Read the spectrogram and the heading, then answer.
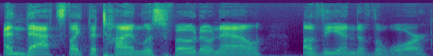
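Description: A man's voice: a little high, a little fast, fairly bright tone, clear, resonant tone, dry recording, clean studio sound. A man co-hosting a comedy podcast, chatting casually in a teasing, mock-scolding way. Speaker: podcast co-host.

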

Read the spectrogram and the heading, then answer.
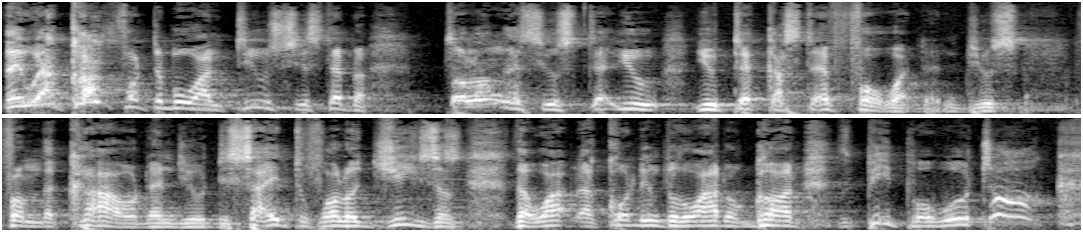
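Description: A male preacher delivering a sermon with a lively, swooping delivery. His voice sits fairly high and carries a gravelly, rough edge. He moves from loud bursts to quiet asides. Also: brisk. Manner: animated preaching, swinging from shouts to hushed asides.

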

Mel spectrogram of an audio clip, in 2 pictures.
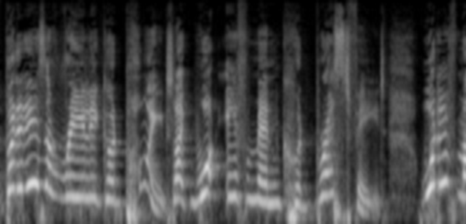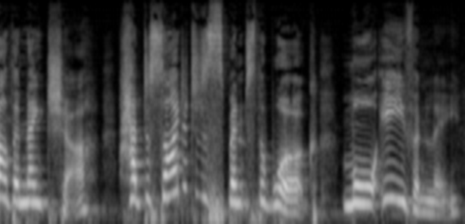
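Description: A woman comedian with a high-pitched, swooping voice performs to a live audience. She is animated and mock-serious, playing up every point as a podcast host. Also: a little slow. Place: small live comedy venue. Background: audience laughter.

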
